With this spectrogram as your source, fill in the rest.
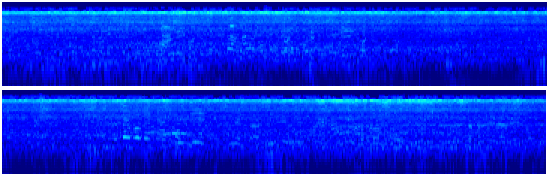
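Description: Men and women chat quietly nearby.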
